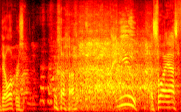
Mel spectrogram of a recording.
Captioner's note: people laughing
